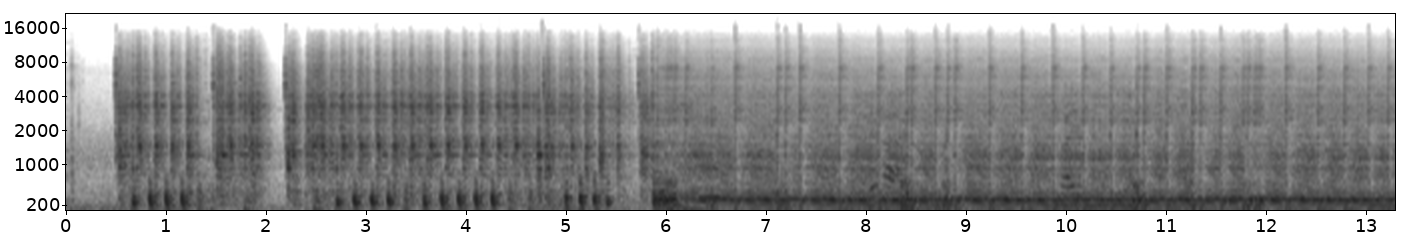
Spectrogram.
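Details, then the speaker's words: 2016 KTM 300 XCW two-stroke, cold, choke off, after installing new starter on charged Tusk lithium battery: brisk, even cranking about five seconds, then catches and settles to steady ring-ding idle; turns over faster, normal cold start. "Cold. It's never done that before. It definitely turns over faster."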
